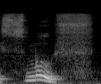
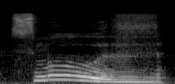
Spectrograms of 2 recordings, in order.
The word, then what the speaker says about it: smooth: believe it or not the th sound in smooth is voiced most foreign speakers say this word incorrectly they say smooth with an unvoiced th but it's voiced smooth bathe the word bath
